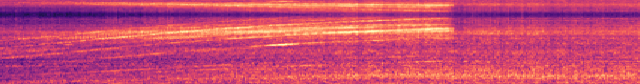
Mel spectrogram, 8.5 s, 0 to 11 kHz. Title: Zoe Q210 Motorgeräusch 63.000km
